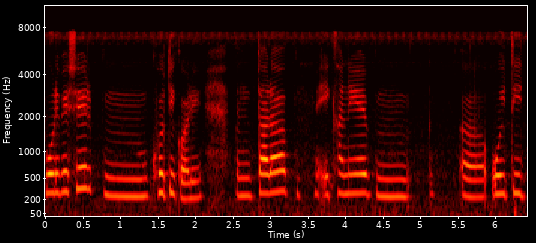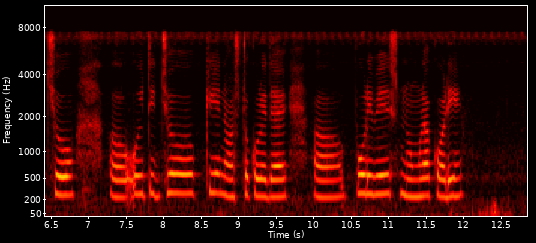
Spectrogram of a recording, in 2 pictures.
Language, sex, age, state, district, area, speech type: Bengali, female, 18-30, West Bengal, Kolkata, urban, spontaneous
